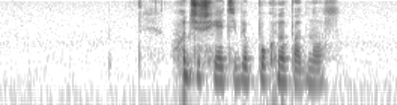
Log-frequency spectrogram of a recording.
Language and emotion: Russian, neutral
